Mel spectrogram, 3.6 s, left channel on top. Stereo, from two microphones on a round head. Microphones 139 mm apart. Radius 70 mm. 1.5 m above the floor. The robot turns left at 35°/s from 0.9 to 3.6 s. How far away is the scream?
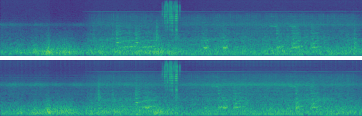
I don't hear a scream.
